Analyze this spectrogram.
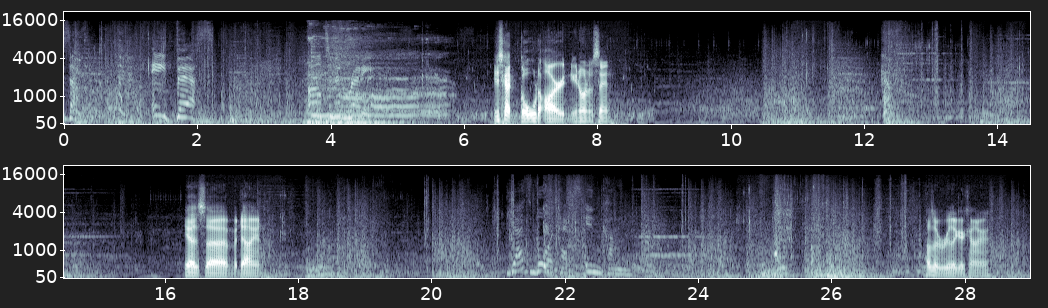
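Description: Spells and weapons in a game clash and burst.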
